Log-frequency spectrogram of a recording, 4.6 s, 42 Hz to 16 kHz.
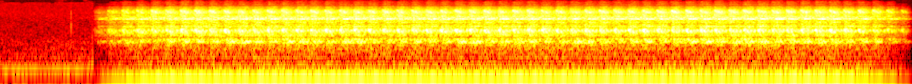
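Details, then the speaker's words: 2008 Ford F-250 6.4L Powerstroke diesel with low power and rough running, cylinder 3 slow on balance graph, relative compression test: steady cranking, every stroke equal strength; compression even, leaving cylinder 3 injector as most likely cause. "the cylinders look okay the compression on cylinder number three is equal to the others leaving the injector as the most likely cause of the issue"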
